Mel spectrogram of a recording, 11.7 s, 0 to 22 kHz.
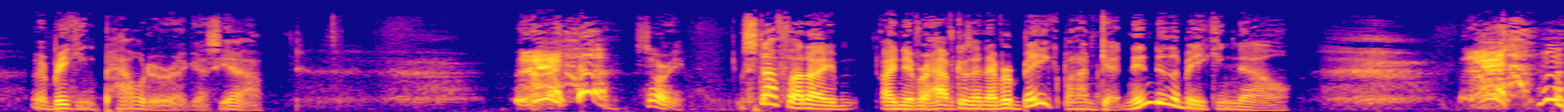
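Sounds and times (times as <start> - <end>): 
speech: 0.2 - 2.3, 3.9 - 10.2, 11.0 - 11.7
sneeze with mic held away: 3.9 - 4.7, 11.0 - 11.7.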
